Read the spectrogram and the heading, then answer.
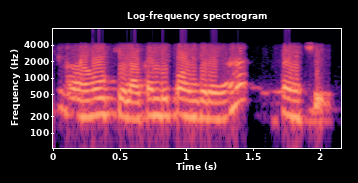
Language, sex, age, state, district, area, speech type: Tamil, female, 18-30, Tamil Nadu, Mayiladuthurai, urban, conversation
